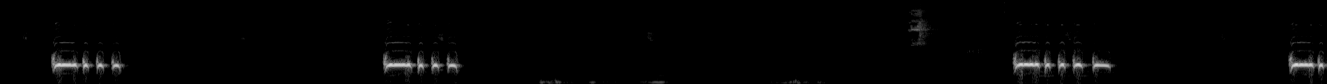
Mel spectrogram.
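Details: Local zebra dove, perkutut, lure call: brief clusters of rapid cooing notes, each under a second, spaced three to six seconds apart with near silence between.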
